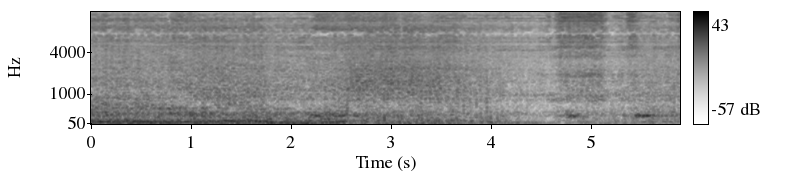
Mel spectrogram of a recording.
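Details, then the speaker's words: Ford Galaxie V8 running on its own fuel: low steady burble with slight pitch wander, holding idle without stumbling; doesn't sound too bad. "and it really doesn't sound too bad now we cut a few times here and there"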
